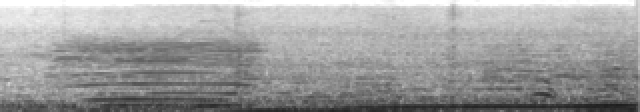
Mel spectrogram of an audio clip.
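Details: Raging cattle (sapi ngamuk) in Indonesia, unloaded from a truck: a low, drawn-out harmonic moo over the first second, then a lower steady hum with background rumble and low voices.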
